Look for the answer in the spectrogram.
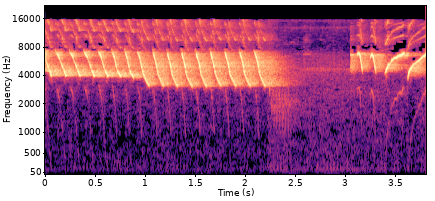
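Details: Courtship song of a Belgian canary for exciting females: a quick even trill of repeated notes for over two seconds, a short pause, then bright renewed trilling and upward sweeps.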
